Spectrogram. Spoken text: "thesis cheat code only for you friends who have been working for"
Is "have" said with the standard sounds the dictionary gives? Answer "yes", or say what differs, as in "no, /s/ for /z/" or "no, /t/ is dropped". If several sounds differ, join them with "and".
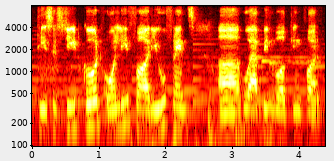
yes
